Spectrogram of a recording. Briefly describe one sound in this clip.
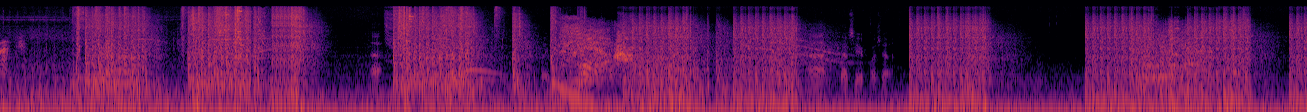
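Bullets strike and ricochet off walls.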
